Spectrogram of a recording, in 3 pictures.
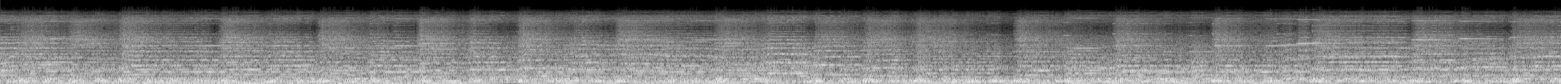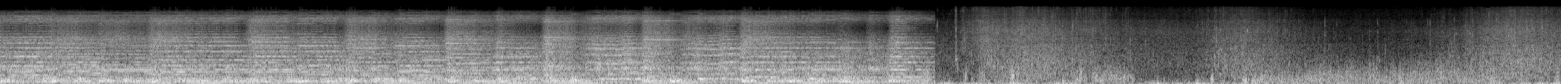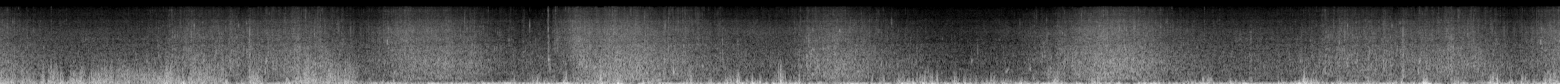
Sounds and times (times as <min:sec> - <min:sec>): Sailboat, sailing ship: 0:00.0 - 0:46.8
Waves, surf: 0:00.0 - 0:46.8
Wind noise (microphone): 0:00.0 - 0:46.8.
